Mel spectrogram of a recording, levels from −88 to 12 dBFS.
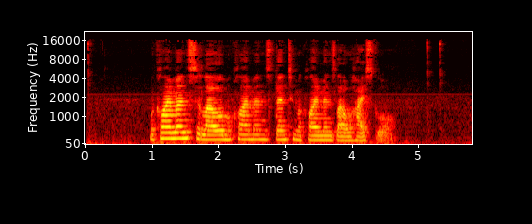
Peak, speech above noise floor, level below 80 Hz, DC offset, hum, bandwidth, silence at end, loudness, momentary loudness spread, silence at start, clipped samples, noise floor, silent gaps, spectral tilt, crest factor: -2 dBFS; 34 dB; -48 dBFS; under 0.1%; none; 16.5 kHz; 1.2 s; -18 LUFS; 20 LU; 0.05 s; under 0.1%; -53 dBFS; none; -5.5 dB/octave; 18 dB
